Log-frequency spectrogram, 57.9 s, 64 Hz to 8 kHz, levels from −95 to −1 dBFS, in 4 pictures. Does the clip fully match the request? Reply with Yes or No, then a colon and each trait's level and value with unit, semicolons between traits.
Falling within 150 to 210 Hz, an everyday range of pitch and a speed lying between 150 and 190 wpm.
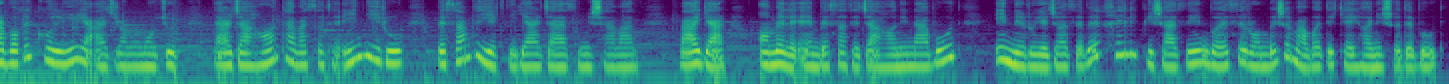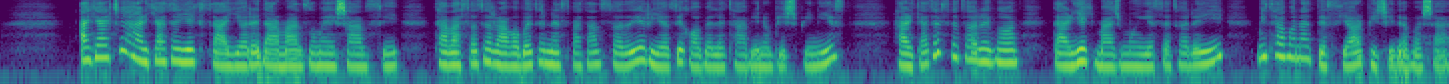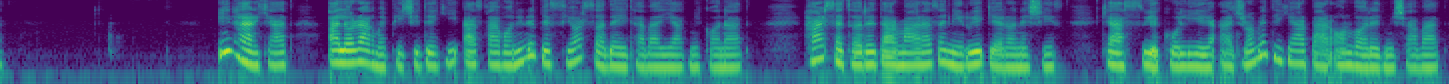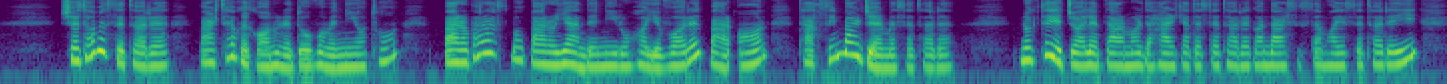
No: high, 190 Hz; average, 3.9 semitones; average, 130 wpm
